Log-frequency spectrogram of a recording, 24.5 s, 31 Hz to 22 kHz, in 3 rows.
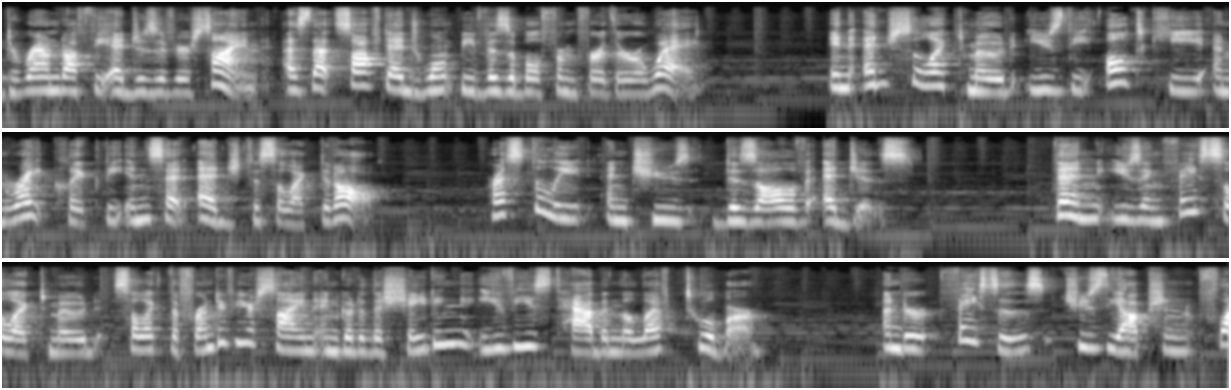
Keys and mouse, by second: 4.5 click, 8.7 click, 8.9 right click, 9.8-11.3 drag, 11.3 Delete, 16.3 middle click, 17.1-19.2 drag, 20.8-24.3 drag.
